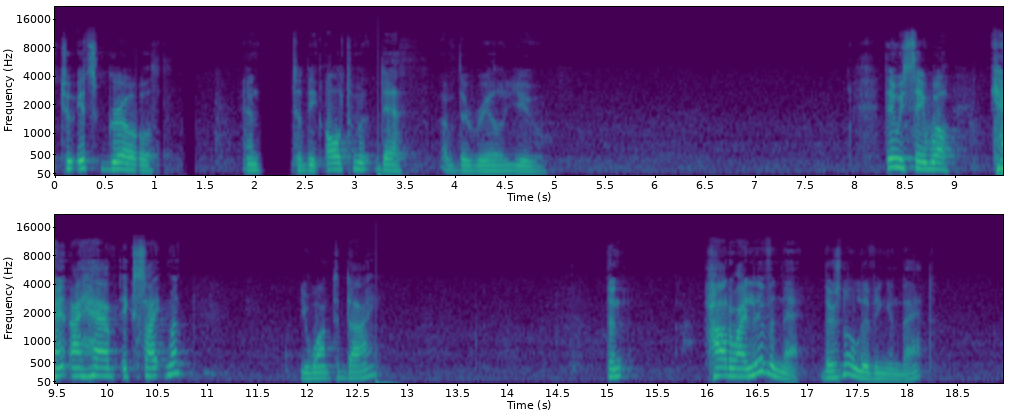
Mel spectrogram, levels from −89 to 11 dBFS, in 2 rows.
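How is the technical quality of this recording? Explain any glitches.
The recording has several network-delivery faults, mostly timing problems where the audio stalls, drags or rushes.

From 0.49 to 1.42 s, and again from 1.80 to 2.02 s, there are repeated stalls (stutter). Packets arrived late, so the jitter buffer kept emptying and the receiver stretched the last sound. The first stretch has 13 gaps, the longest 130 ms, covering about 35% of that span. The second has 6 brief gaps of 15 ms or less. Together they sound choppy and halting.

From 2.04 to 2.38 s comes a call audio freeze, likely caused by packets held up in transit. The last sound is held and fades, leaving about 260 ms of near-silence. The audio then resumes 315 ms later, with nothing lost.

At 3.23 s and 12.69 s there is a DC step. The waveform's zero line suddenly shifts, then drifts back, and each jump is heard as a low thump.

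From 3.34 to 4.44 s there is a jitter buffer slow-down. The receiver repeated tiny pieces to rebuild its reserve, adding 142 ms. The sound plays at 88% speed with its pitch unchanged, so it drags.

From 6.26 to 8.76 s, and again from 16.66 to 17.25 s, there is a jitter buffer speed-up. The buffer was overfull, so short slices were trimmed, about a third of a second in the first stretch and under a tenth in the second. Playback runs at 110% and 109% speed respectively, and sounds hurried at the same pitch.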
